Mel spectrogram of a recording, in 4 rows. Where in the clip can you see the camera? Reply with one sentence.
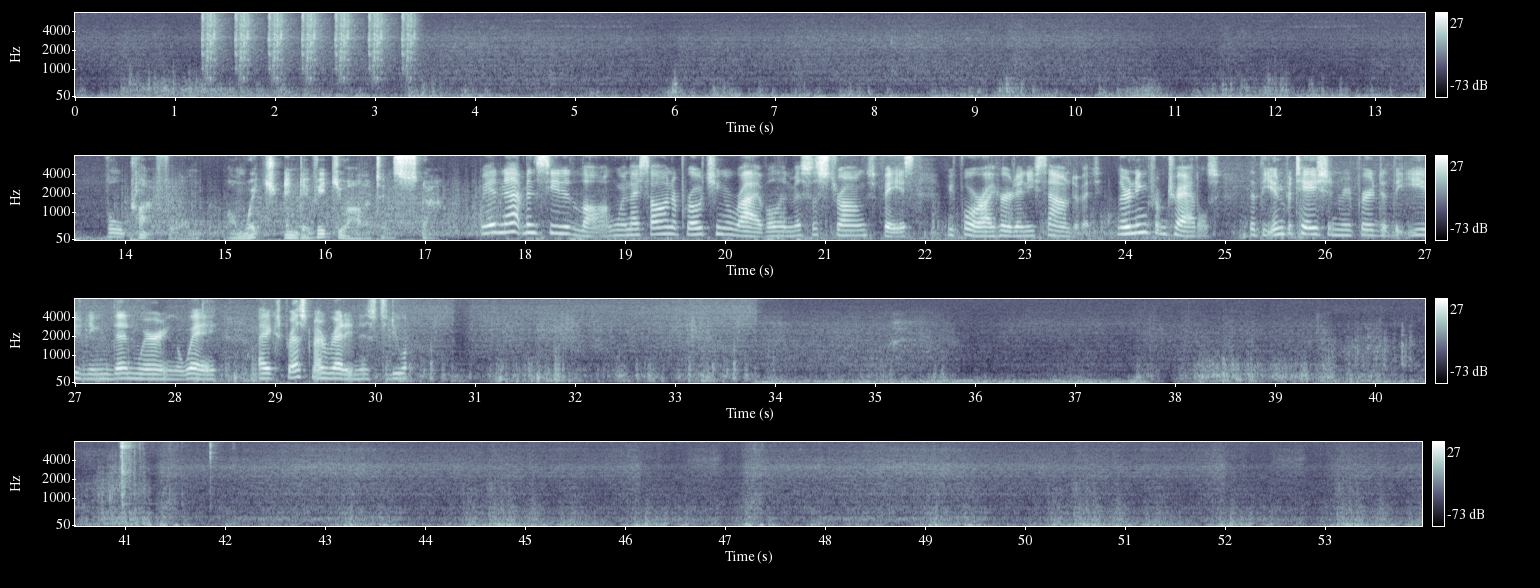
You can hear the camera from 1.2 to 3.5 s and from 41.0 to 42.0 s.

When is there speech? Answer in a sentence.
You can hear the speech from 13.8 to 30.4 s.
